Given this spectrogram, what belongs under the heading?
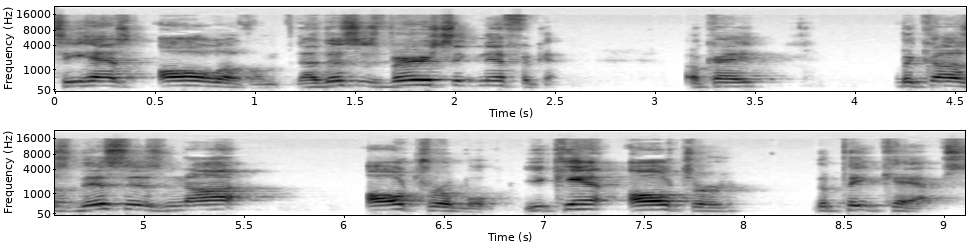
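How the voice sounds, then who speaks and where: A loud male voice at a moderate pace. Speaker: talk show host. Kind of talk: casual political commentary monologue. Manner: animated.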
